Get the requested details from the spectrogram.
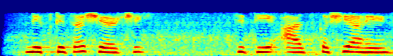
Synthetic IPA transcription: nifʈit͡saɕeɾt͡ɕiː | st̪ʰit̪iːʔad͡zkəɕiːaɦe

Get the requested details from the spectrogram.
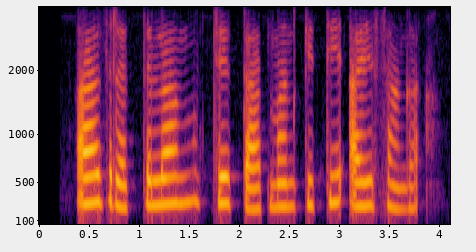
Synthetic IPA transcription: ad͡zɾət̪ːlamt͡set̪apmankit̪iʔajesaŋɡa

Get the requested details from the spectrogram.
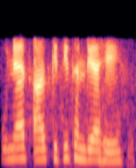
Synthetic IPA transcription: puɳjat̪ad͡zkit̪iːt̪ʰəɳɖiːaɦe

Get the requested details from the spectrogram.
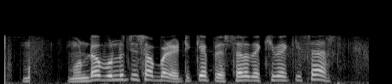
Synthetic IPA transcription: m | muɳɖɔbulut͡ʃisɔbeɭeʈikepɾesɔɾɔd̪ekʰibakisaɾ

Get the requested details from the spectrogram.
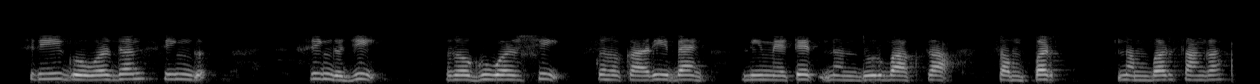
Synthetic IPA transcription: ʃɾiːɡoʋəɾd̪ʱənsiŋɡ | siŋɡd͡ʒiː | ɾəɡʱuʋəɾʃi | səɦkaɾibɛ̃ŋk | limiʈeɖnənd̪uɾbʱaɡt͡sa | səmpəɾk̚ | nəmbəɾsãŋɡa

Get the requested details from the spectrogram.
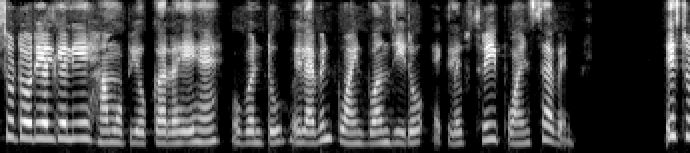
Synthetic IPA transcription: sʈuʈoːɾijəlkelieɦɐmʊpjoːɡ̚kɐɾːɐɦeɦɛ̃ʊbəɳʈuɪlɛːʋənpɔ̃ːɪ̃ɳʈʋɐnziːɾoeklɪpst̪ʰɾiːpɔ̃ːɪ̃ɳʈsɛːʋə̰n | ɪsʈ

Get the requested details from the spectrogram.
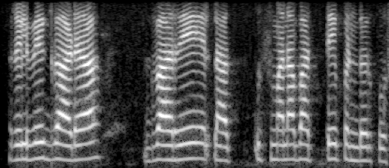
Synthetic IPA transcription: ɾelʋeɡaɽja | d̪ʋaɾelat̪ | usmanabʱat̪ːepəɳɖəɾpuɾ

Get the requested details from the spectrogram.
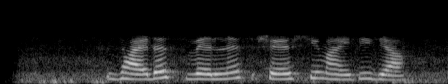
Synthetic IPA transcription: zajɖəsʋelnesʃest͡ɕiːmaɦit̪id̪jaː

